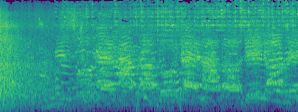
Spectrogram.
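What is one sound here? A crowd of men and women talk and call out together nearby.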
